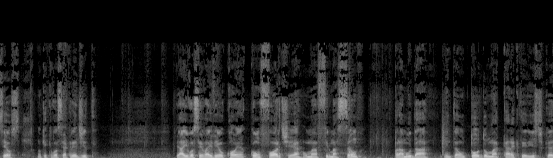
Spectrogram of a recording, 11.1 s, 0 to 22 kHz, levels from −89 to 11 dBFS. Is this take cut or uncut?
uncut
